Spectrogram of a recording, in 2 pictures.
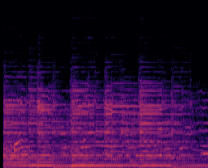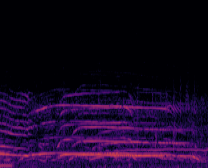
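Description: Acoustic guitar strummed live in chords with a steady bass line; the chords stop suddenly about three seconds in, leaving several long, wavering held tones.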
